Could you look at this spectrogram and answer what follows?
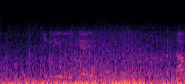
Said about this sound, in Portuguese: Não sei se o áudio vai ficar legal aí, mas tem bastante vento.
